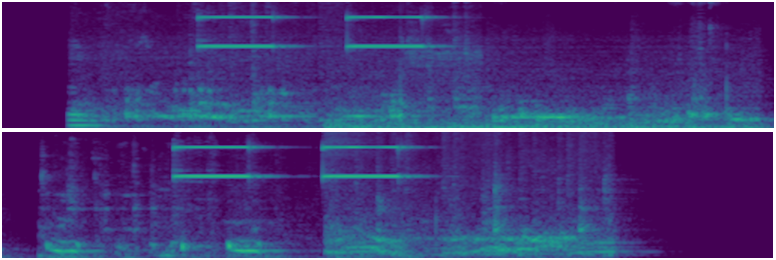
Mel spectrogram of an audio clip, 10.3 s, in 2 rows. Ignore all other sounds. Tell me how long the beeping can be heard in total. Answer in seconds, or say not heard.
3 s.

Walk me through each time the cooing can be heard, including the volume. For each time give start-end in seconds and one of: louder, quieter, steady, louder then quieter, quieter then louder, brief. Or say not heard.
0.4-9.2 steady.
